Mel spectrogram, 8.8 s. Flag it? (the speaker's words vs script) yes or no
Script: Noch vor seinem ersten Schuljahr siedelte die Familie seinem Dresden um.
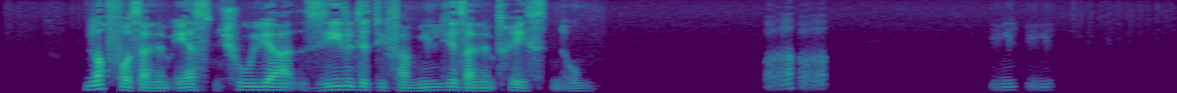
no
